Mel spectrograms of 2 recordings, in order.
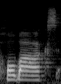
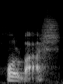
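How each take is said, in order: First: The name is said as its spelling suggests. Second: The name is said the way locals say it. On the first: This is how an outsider might guess it. The speaker calls it wrong. "you might pronounce it" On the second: This is how people there actually say it. The speaker calls it right. "Everyone pronounced it"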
